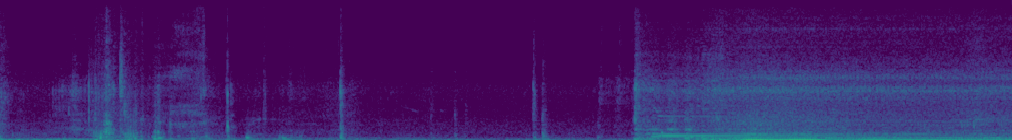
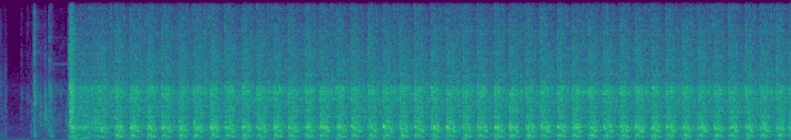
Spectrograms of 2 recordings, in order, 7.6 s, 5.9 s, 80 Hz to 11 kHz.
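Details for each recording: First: First start of a BMW with a refreshed junkyard replacement engine, new timing chain kit and all new seals, after 2 years off the road. It catches cleanly into a smooth, steady idle with no codes or smoke; a slight rattle in the bay is believed to be the regulator. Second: BMW with replacement junkyard engine and new timing chain kit, first start after two years: steady even starter cranking that never catches; fuel reaches the rail, no codes, apparently no spark.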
